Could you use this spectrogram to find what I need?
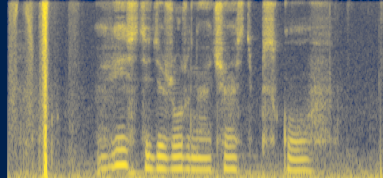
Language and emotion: Russian, neutral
